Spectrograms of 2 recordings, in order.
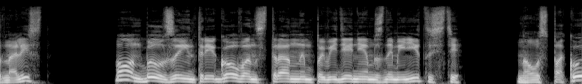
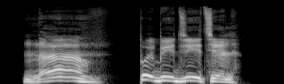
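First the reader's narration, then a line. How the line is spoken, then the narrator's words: Wheezing old man. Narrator (Russian): просипел старик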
